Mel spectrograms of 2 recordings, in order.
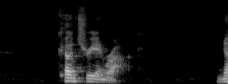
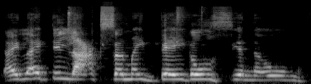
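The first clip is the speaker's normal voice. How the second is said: higher, slower put-on Fauci voice; Anthony Fauci impression; 10 semitones higher, 3 dB louder, slower than usual. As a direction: drawl it out like Fauci. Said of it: "So that was my Anthony Fauci".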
